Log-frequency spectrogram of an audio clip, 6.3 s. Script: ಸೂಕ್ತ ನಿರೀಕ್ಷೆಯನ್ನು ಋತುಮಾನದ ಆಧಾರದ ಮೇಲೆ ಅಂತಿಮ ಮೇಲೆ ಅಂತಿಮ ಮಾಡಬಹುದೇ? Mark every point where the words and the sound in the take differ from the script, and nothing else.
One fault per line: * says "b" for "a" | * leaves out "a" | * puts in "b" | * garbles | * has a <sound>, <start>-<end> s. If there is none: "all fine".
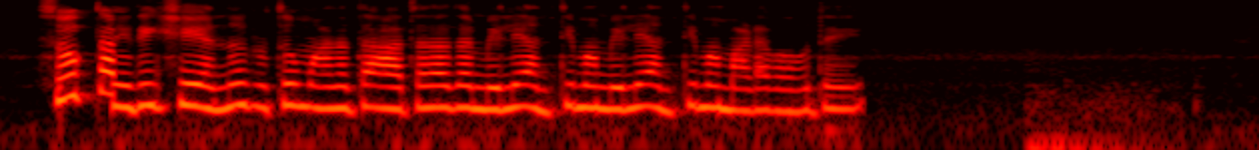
* has a thud, 5.1-5.9 s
